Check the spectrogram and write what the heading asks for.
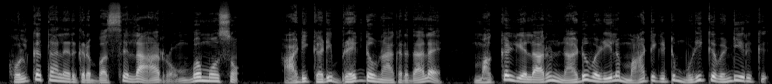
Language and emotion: Tamil, disgusted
